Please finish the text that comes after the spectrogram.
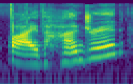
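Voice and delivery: ordinary delivery, nothing marked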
